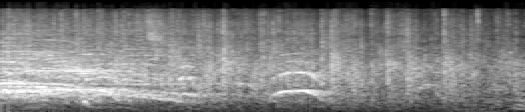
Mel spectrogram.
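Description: Live audience at an in-person podcast Q&A breaking into applause, a brief burst of clapping and cheering that fades out over a few seconds, with voices faintly over it.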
